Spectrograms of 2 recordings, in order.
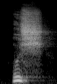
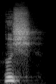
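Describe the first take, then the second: Both takes have the same delivery.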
